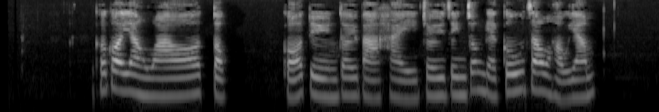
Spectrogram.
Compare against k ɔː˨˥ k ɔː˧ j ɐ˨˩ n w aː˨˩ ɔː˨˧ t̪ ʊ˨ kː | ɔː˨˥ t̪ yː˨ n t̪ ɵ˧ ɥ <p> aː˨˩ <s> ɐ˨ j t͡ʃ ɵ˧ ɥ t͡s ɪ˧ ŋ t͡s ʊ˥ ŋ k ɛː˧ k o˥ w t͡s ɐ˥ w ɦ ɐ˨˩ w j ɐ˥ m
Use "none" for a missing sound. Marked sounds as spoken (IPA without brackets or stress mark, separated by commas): p, h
